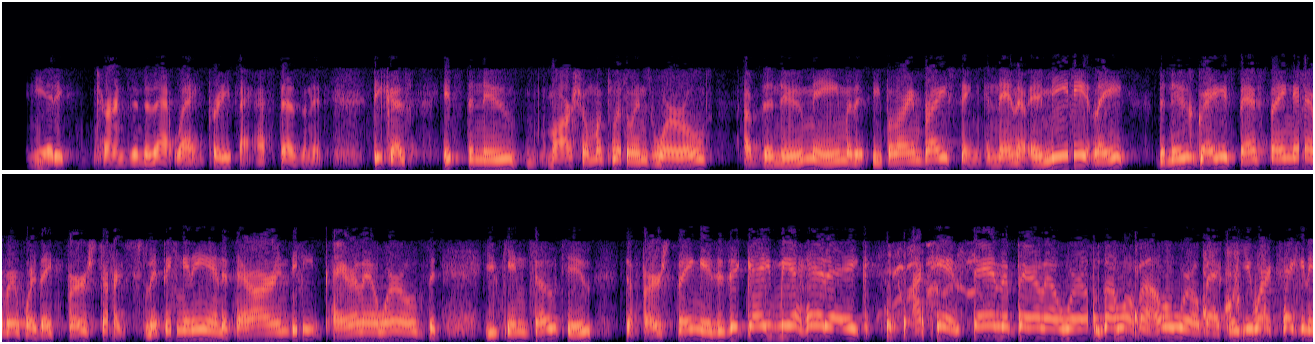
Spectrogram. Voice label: rant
